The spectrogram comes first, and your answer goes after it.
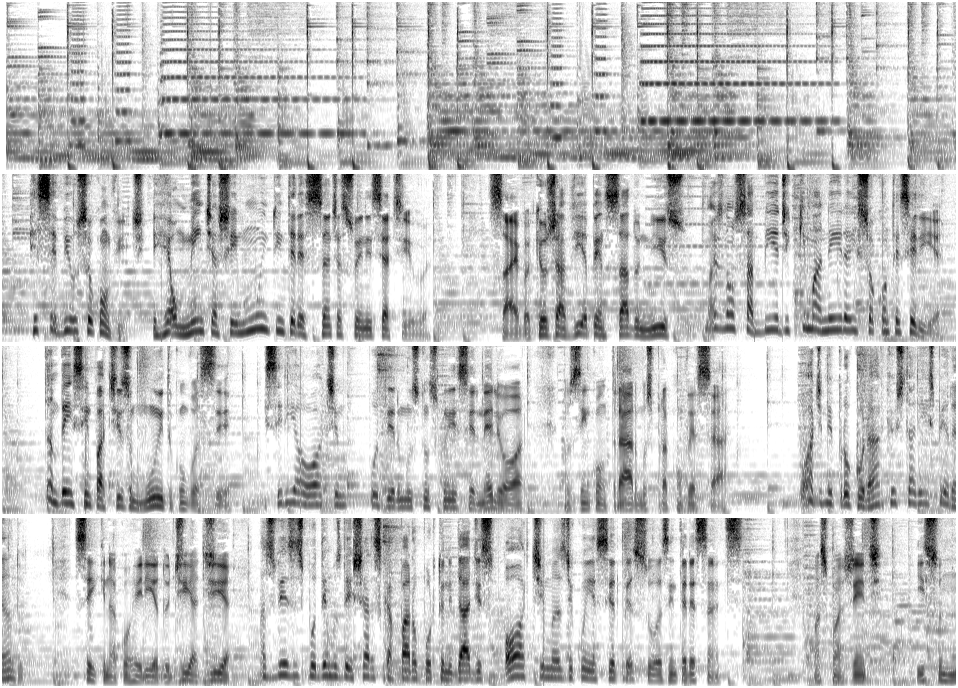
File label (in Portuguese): Voz Masculina; Telemensagem Resposta; Sim quero te Conhecer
